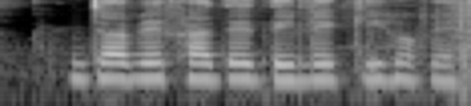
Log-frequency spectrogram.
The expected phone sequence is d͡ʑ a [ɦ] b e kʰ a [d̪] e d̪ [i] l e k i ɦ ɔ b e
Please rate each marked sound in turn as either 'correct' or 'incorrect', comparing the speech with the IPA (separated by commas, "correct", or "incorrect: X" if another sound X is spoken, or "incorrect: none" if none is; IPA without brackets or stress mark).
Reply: incorrect: none, correct, correct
